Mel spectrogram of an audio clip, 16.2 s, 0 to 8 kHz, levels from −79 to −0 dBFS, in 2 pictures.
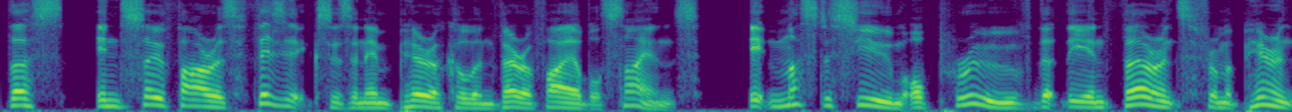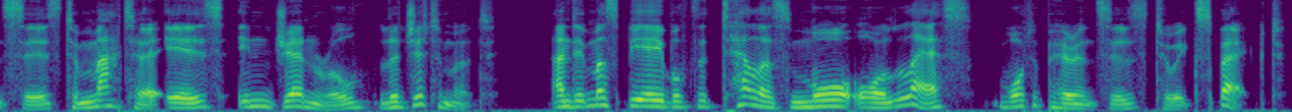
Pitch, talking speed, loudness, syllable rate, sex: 145 Hz, 160 wpm, -18 LUFS, 4.8 syllables/s, male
